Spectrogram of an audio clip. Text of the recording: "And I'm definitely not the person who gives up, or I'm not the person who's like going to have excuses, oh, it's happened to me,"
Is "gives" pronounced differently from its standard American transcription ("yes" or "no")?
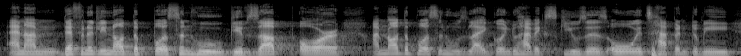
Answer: no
